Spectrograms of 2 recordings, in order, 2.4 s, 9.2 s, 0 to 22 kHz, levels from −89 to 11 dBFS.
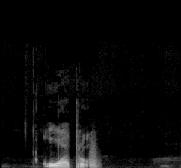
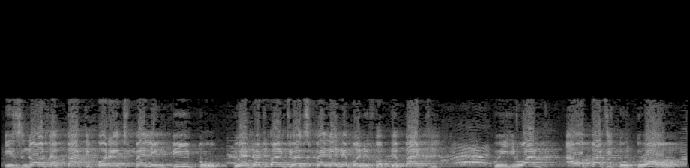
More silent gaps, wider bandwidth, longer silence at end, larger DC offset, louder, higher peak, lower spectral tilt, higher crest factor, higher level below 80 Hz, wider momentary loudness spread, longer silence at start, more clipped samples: neither; second, 6.2 kHz vs 9.4 kHz; first, 1.1 s vs 0.05 s; neither; first, -15 LUFS vs -18 LUFS; first, -2 dBFS vs -8 dBFS; first, -8.5 dB/octave vs -3.5 dB/octave; first, 18 dB vs 10 dB; about the same, -66 dBFS vs -66 dBFS; first, 13 LU vs 4 LU; first, 0.6 s vs 0.05 s; neither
